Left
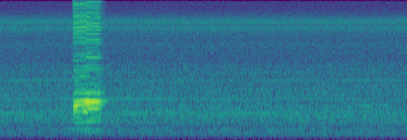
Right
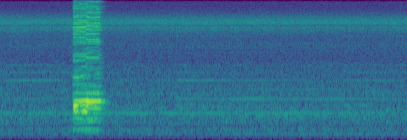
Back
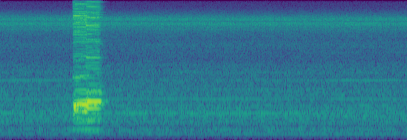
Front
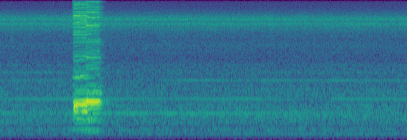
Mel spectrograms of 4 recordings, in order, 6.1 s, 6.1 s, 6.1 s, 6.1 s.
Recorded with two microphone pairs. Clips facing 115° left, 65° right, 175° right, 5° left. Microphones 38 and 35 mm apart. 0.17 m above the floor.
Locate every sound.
1.1 s an alarm: 110° right, 2.5 m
